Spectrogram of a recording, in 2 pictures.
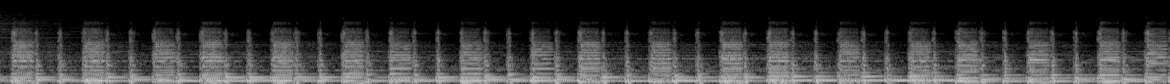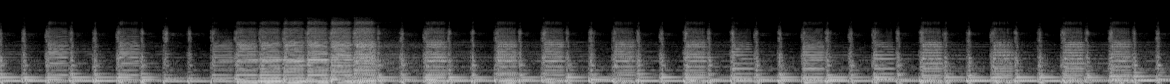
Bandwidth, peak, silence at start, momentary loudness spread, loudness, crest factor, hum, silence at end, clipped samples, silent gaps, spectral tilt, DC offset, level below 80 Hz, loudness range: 8.2 kHz; -6 dBFS; 0 s; 5 LU; -21 LUFS; 14 dB; none; 0 s; under 0.1%; none; -7.5 dB/octave; under 0.1%; -34 dBFS; 2 LU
